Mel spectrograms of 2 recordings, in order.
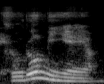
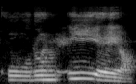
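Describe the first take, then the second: First: The m flows smoothly into the next syllable. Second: The m is kept apart from the next syllable. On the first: The speaker calls it right. "Bien fluidamente ustedes van a leer" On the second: The speaker calls it wrong. "No se va a leer"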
